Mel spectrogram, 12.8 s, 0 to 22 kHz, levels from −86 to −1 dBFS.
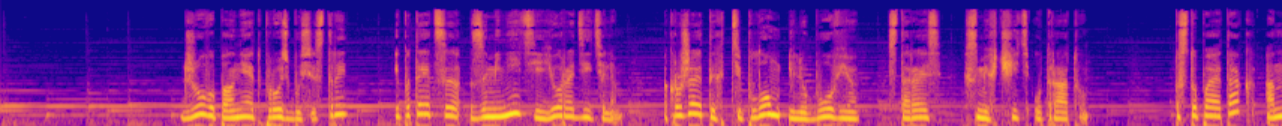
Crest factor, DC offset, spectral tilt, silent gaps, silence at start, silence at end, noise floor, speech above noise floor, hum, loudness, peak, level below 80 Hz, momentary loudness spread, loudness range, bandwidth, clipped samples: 14 dB; 0.2%; -5 dB/octave; none; 0 s; 0 s; -44 dBFS; 29 dB; none; -16 LUFS; -2 dBFS; -38 dBFS; 22 LU; 4 LU; 16.5 kHz; under 0.1%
